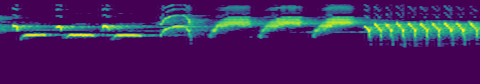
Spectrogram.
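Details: Canary singing for training young birds: short flat whistles, arched rising-falling slurs, then a fast bubbling trill of repeated notes.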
